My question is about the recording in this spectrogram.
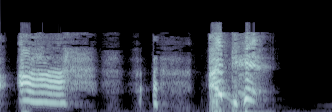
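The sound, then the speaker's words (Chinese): A performed sneeze: a drawn-out, rising 'ah-ah' vocal wind-up with a few short catches, then a loud, breathy burst to finish. A single voice, alone, imitating the sneeze. “他这一个喷嚏啊，把几位大臣都给打笑了。”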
